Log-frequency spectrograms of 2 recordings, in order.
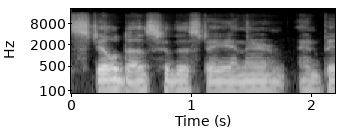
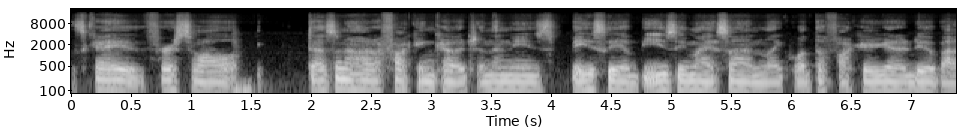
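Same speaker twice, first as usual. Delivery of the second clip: plain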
